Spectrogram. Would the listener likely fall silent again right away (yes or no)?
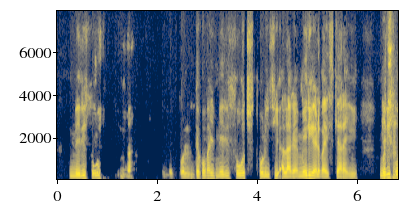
yes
